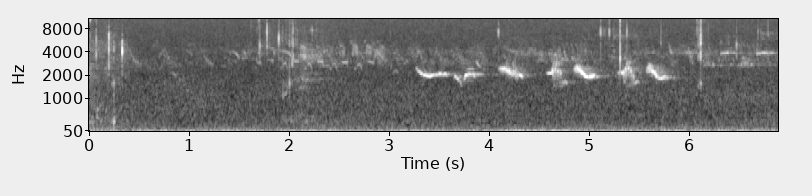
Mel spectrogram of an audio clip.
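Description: Faint birdsong carries from a distance, a series of short repeated whistled notes in the second half over steady low background noise.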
